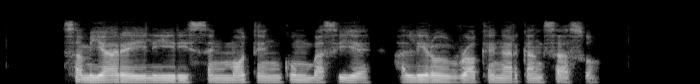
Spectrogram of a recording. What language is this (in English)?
Esperanto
